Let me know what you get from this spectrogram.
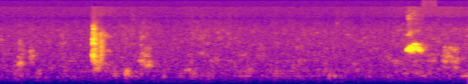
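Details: Cavalier King Charles Spaniel puppies, six from Daisy's litter joined with Robin's two, at play; two sharp whiny yelps stand out, with softer murmuring whimpers between them in a quiet room.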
